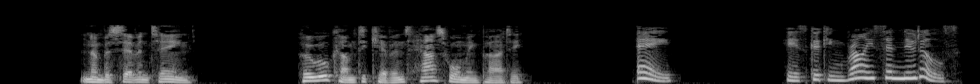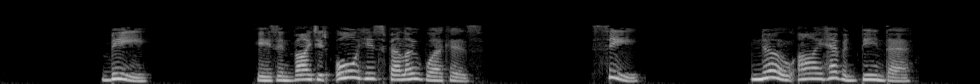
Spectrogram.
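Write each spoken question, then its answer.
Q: Who will come to Kevin's housewarming party?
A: B: He's invited all his fellow workers.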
